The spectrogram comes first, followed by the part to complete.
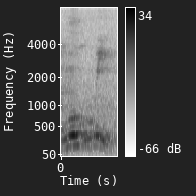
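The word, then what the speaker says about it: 무위: ami a kínaiból jön kínaiul ú úgy hívják hogy w way a mandarin kiejtés szerint és koreul mui ez szó szerint nem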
